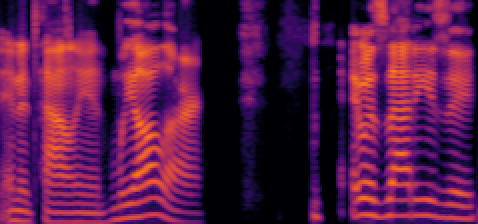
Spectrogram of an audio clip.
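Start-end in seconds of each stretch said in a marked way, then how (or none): 2.3-3.5 laughing through a joke; chuckling, amused and sarcastic. Real, not acted. Joking that they all speak it.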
